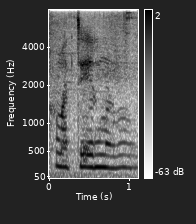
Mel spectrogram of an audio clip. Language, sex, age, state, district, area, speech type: Kannada, female, 30-45, Karnataka, Dharwad, urban, spontaneous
